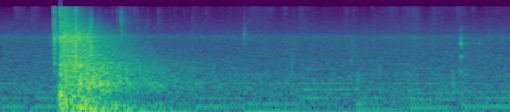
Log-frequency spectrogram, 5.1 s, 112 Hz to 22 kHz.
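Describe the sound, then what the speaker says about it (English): A custom .60 caliber flintlock pistol fired once at 10 yards on a range, a single sharp close report with a rough decaying tail, then quiet outdoor ambience. "And we'll take a shot at 10 yards."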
